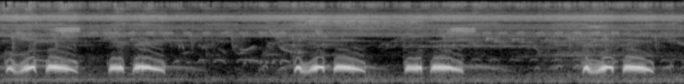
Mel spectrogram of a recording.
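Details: Spotted dove cooing in the morning at a trapping site where a lure bird was set for a big-voiced wild target. Three-part phrases of low, hollow coos, the last note long and falling, repeated four times with steady low hum behind.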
